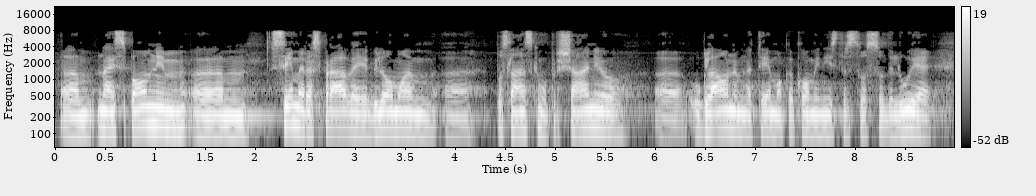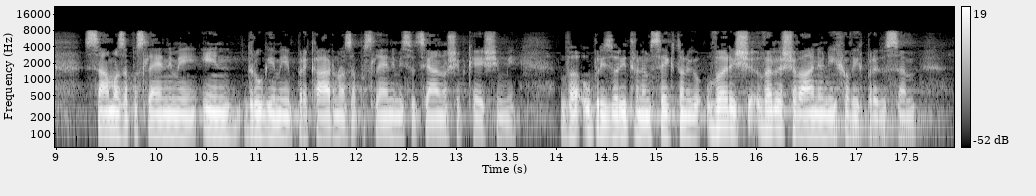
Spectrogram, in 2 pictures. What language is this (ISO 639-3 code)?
slv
